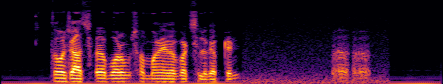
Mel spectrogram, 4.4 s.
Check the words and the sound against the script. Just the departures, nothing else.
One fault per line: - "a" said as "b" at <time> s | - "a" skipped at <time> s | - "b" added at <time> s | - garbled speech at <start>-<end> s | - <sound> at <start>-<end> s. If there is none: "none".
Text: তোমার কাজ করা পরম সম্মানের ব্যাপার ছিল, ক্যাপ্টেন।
- laugh at 3.3-3.7 s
